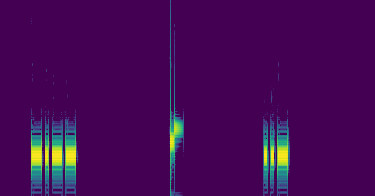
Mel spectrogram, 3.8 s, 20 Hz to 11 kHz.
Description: Morse code, heard as a keyed tone, about 36 wpm, 700 Hz. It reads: Y U
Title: Single Letter-Number Alt 35wpm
